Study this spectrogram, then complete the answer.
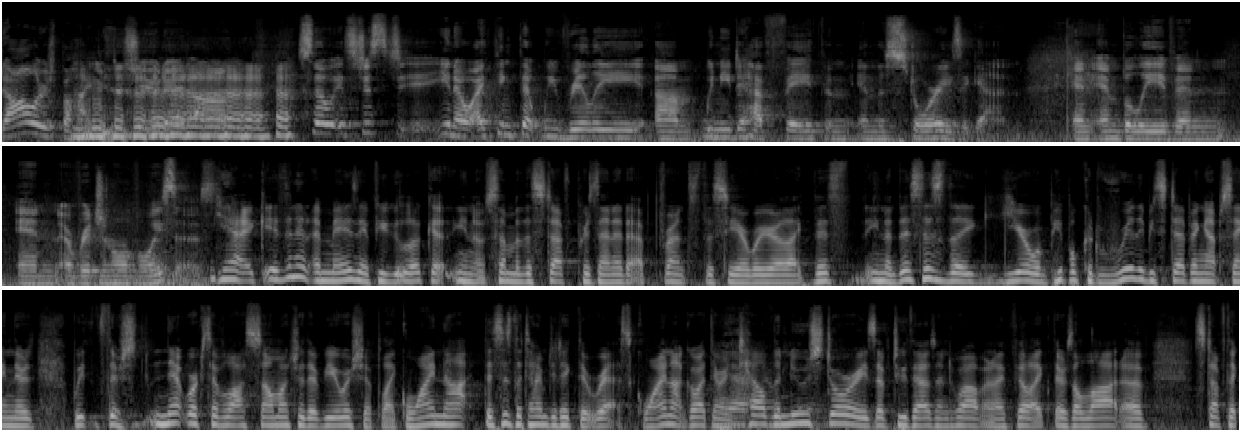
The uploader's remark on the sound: ATX Television Festival 2012. Recorded June 2, 2012 at the ATX Television Festival, Austin TX.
